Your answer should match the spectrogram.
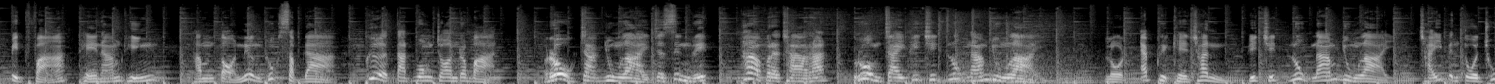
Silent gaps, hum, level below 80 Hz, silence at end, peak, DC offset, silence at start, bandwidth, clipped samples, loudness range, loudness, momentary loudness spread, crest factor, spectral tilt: none; none; -34 dBFS; 0 s; 0 dBFS; under 0.1%; 0 s; 19 kHz; under 0.1%; 3 LU; -18 LUFS; 9 LU; 18 dB; -5.5 dB/octave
